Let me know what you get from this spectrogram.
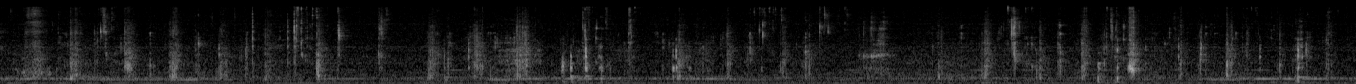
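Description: Close-miked chewing of soy-marinated raw salmon and noodles: many short, irregular wet mouth clicks and smacks.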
